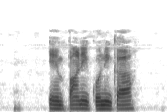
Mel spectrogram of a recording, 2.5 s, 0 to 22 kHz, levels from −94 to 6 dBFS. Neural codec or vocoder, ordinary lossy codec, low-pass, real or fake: none; MP3, 64 kbps; 7.2 kHz; real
